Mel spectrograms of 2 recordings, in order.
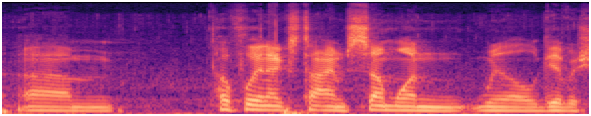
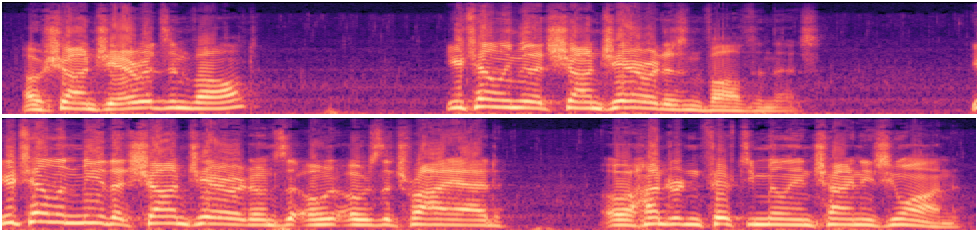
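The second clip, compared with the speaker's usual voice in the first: higher, louder outraged disbelief; mock outrage; 6 semitones higher, 5 dB louder than usual. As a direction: act scandalized at the news. Host outraged at debt news.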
